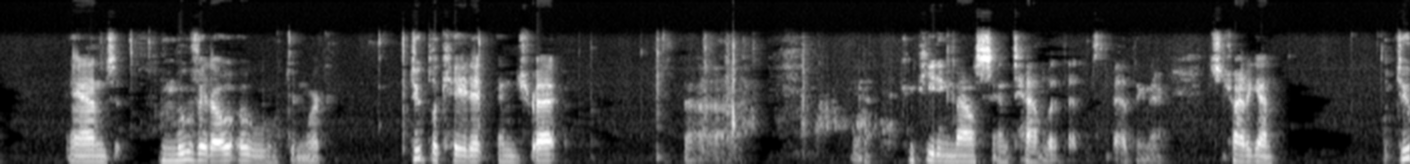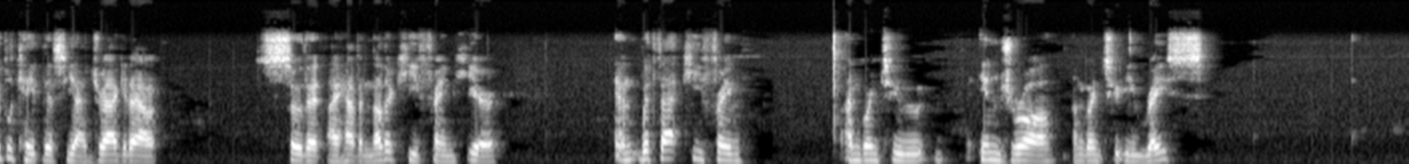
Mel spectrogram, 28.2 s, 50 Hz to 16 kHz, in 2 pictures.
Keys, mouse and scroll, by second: 1.3 g, 3.8 shift+d, 4.6 g, 13.6 shift+d, 15.5 click, 26.4 shift+click.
